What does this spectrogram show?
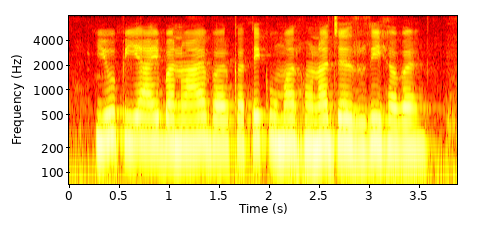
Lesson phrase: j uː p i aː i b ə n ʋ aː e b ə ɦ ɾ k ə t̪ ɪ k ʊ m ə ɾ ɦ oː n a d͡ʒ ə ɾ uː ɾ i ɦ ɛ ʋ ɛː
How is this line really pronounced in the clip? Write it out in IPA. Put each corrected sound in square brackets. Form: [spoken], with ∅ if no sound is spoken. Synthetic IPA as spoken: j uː p i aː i b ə n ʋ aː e b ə [∅] ɾ k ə t̪ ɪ k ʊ m ə ɾ ɦ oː n a d͡ʒ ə ɾ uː ɾ i ɦ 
